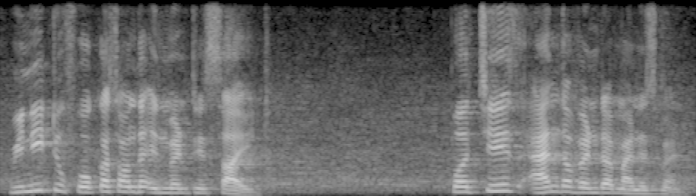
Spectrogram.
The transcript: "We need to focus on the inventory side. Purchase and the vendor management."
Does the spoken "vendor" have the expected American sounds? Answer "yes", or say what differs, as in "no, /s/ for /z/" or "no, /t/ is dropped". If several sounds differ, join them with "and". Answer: yes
